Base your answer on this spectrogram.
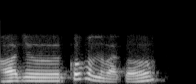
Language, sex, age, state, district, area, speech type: Nepali, male, 18-30, West Bengal, Darjeeling, rural, conversation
